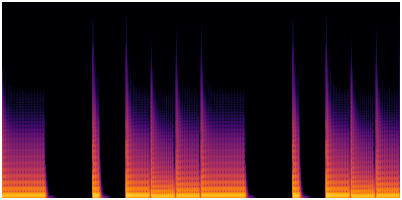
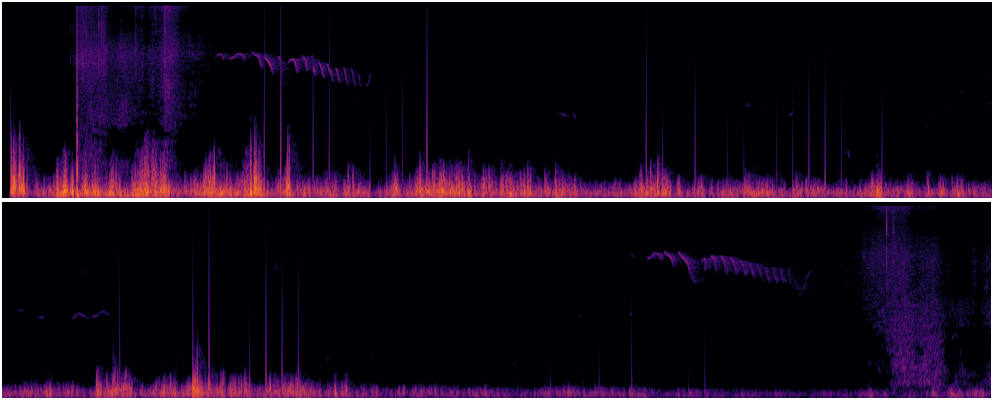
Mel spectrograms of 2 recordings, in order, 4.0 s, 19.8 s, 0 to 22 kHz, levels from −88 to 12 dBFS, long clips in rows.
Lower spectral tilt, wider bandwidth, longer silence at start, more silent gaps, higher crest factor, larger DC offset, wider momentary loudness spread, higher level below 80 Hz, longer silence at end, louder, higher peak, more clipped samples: first, -12.5 dB/octave vs -8.5 dB/octave; second, 1.9 kHz vs over 20 kHz; about the same, 0 s vs 0.1 s; first, 0.56-0.91 s, 1.11-1.25 s, 2.56-2.91 s, 3.11-3.25 s vs none; second, 8 dB vs 24 dB; neither; second, 5 LU vs 24 LU; first, -8 dBFS vs -44 dBFS; second, 0 s vs 0.15 s; first, -11 LUFS vs -32 LUFS; first, 0 dBFS vs -8 dBFS; neither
